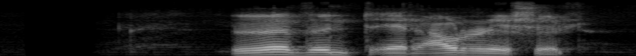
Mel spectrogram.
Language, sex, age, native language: Icelandic, male, 50-59, Icelandic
